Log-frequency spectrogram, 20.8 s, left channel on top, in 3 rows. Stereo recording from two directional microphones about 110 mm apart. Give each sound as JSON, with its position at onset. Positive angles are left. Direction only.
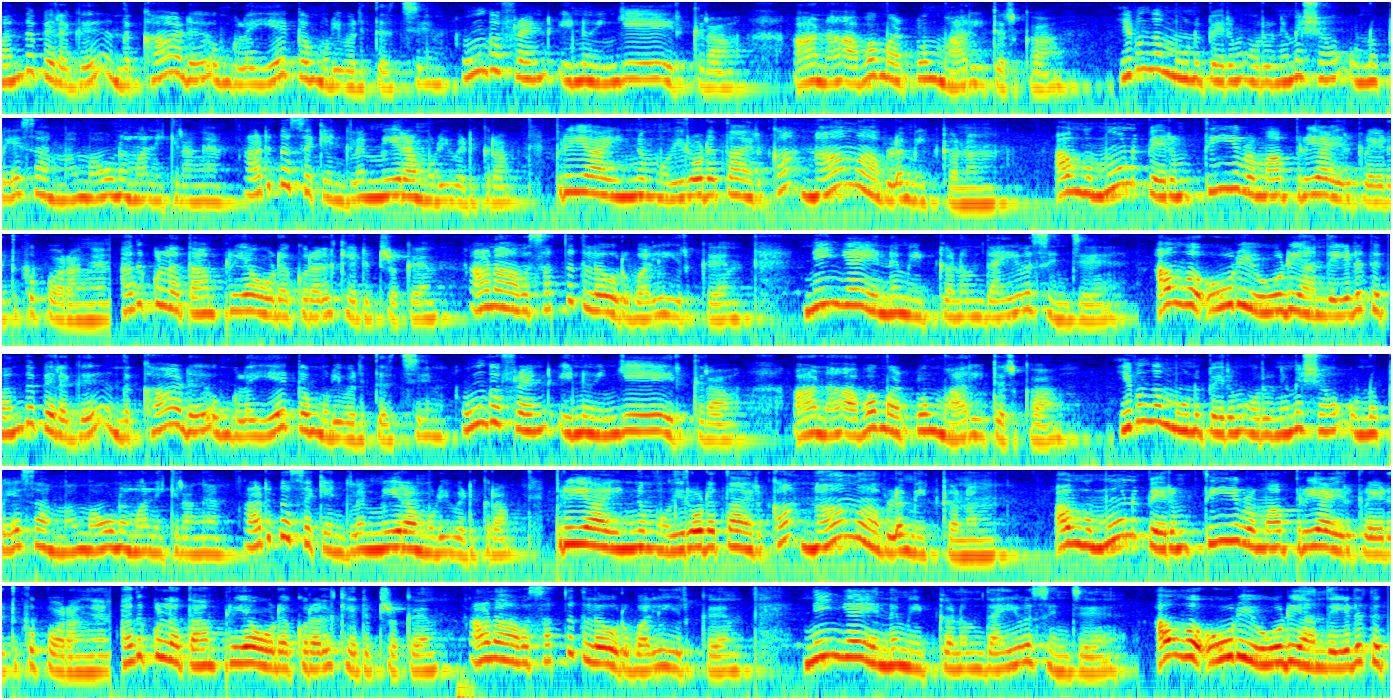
{"t": 0.0, "sound": "a woman's voice", "side_deg": -5}
{"t": 7.4, "sound": "a woman's voice", "side_deg": 0}
{"t": 7.7, "sound": "a woman's voice", "side_deg": -10}
{"t": 12.6, "sound": "a woman's voice", "side_deg": -20}
{"t": 15.2, "sound": "a woman's voice", "side_deg": 0}
{"t": 16.2, "sound": "a woman's voice", "side_deg": 5}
